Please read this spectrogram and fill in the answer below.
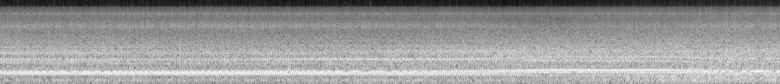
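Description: FPV quadcopter's electric motors and propellers whining loudly as picked up by the onboard action camera, several close pitches drifting against each other, one climbing about five seconds in as the throttle changes, over a rush of air.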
